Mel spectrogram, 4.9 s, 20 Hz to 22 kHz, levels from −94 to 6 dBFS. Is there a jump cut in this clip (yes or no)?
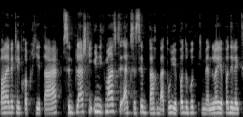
yes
